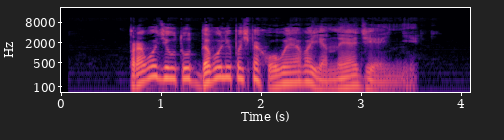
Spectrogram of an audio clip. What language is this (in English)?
Belarusian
